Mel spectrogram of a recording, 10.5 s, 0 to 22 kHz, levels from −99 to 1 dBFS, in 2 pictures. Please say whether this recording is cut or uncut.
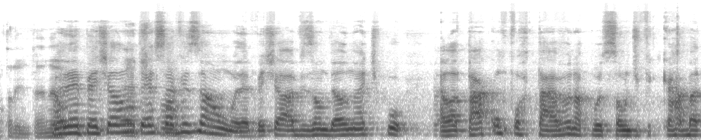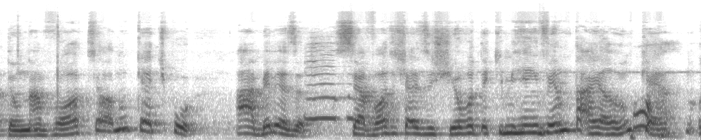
cut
